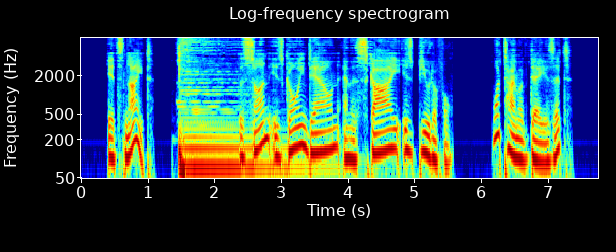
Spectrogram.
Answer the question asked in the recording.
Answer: It's evening.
